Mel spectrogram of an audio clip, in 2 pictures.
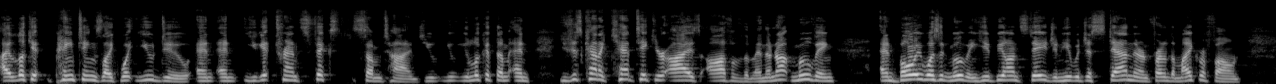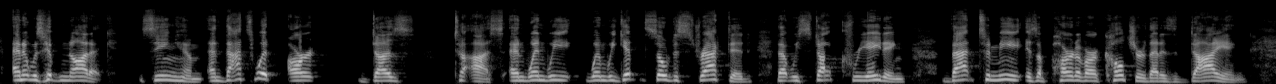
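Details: Adult speaker, podcast-style monologue; normal conversational speech.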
